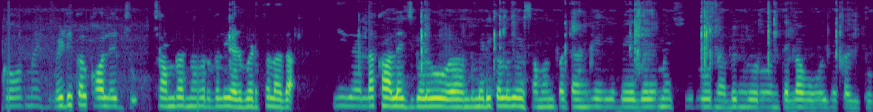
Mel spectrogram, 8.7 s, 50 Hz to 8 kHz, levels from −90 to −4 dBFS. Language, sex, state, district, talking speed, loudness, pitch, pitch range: Kannada, female, Karnataka, Chamarajanagar, 125 wpm, -23 LUFS, 205 Hz, 195-215 Hz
